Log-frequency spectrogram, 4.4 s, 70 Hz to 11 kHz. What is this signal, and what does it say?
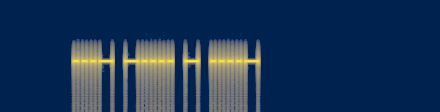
Morse code, heard as a keyed tone, about 28 wpm, 700 Hz. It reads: V6T4
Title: All Cut Numbers - 4-Digit 28wpm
